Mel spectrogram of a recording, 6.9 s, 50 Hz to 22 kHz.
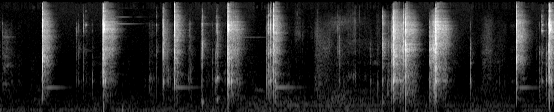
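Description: Single-action trigger dry-fire clicks from a Sig Sauer SP2022 pistol, special edition, a dozen or so sharp, close, dry snaps in irregular groups with short silences between, no talking.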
